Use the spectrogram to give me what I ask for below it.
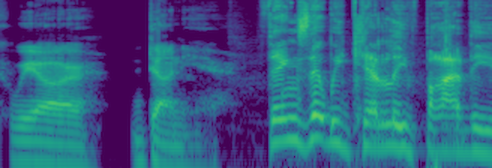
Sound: worriedly

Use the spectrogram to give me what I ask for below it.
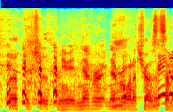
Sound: all laughing

